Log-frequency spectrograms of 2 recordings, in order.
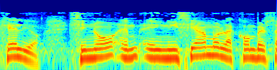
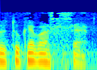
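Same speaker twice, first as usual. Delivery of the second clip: softer, menacing devil's taunt; quiet taunt; 4 semitones lower, 12 dB quieter, faster than usual. Retold or imitated. The devil quietly taunts the young missionary, soft mocking voice. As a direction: drop to a softer mocking challenge. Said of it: "el demonio diciendo".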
